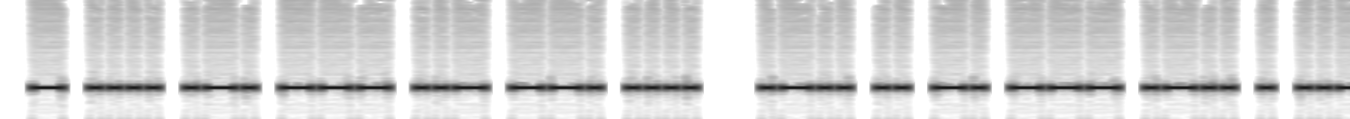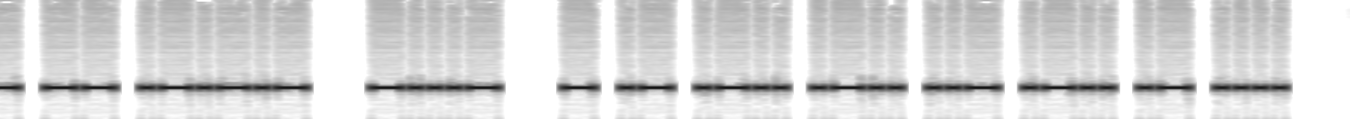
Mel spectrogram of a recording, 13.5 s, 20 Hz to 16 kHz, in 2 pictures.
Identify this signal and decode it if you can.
Morse code, heard as a keyed tone, about 25 wpm, 1000 Hz. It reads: THROUGH LINOLEUM. <BT> TALLULAH
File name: qotdfiles / 25wpm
